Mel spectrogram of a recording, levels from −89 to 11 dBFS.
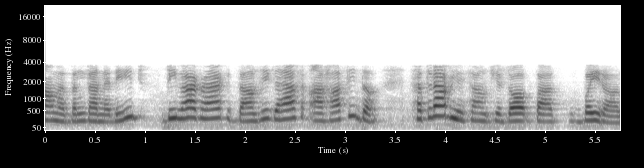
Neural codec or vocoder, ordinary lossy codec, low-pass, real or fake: codec, 16 kHz, 0.5 kbps, FunCodec, trained on LibriTTS, 25 frames a second; none; 3.6 kHz; fake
